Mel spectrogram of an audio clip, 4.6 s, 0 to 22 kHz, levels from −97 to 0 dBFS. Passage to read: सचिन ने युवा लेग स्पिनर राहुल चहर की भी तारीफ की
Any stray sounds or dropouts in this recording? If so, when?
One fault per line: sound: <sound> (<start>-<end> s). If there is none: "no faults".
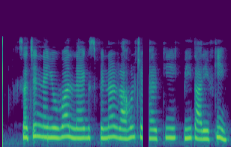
sound: dropout (2.8-3.0 s)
